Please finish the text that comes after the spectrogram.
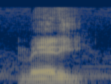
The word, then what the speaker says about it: Mari: También veía mentalmente, al menos, a mi abuelo paterno y a mi novia María Francisca, a quien llamo Mari, aunque su nombre lo pronuncio Mary, que me estarían viendo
